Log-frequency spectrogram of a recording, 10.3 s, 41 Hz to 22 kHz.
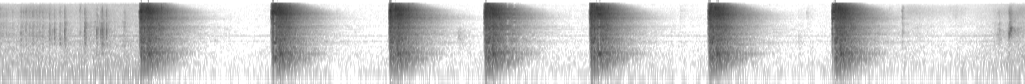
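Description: WE Tech Beretta M92 gas blowback gel blaster pistol firing seven single shots, about one a second. Each is a sharp crack that trails off briefly in the small range. A few faint handling clicks come before the first shot.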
